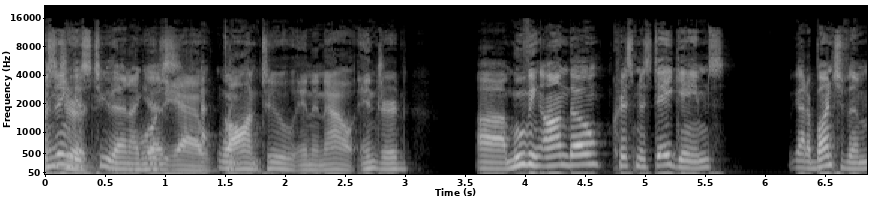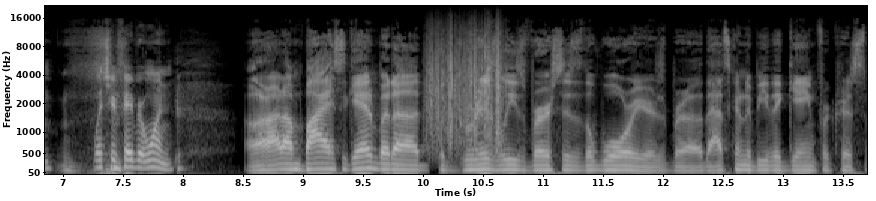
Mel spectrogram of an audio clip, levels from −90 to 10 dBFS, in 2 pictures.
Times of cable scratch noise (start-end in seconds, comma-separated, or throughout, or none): 9.99-10.70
